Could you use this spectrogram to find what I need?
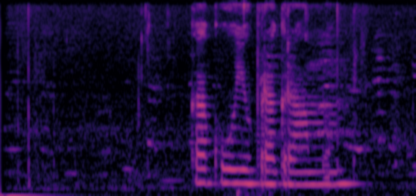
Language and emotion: Russian, neutral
